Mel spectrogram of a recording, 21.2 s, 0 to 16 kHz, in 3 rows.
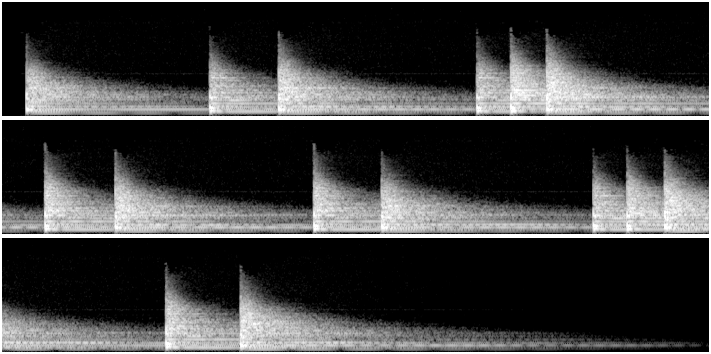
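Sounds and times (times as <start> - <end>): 
dark and suspenseful timpani drums: 0.2 - 19.1.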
